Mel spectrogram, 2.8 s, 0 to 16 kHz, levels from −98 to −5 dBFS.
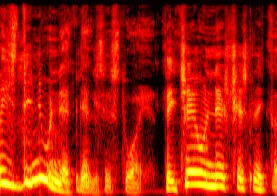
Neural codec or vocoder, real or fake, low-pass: none; real; 14.4 kHz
